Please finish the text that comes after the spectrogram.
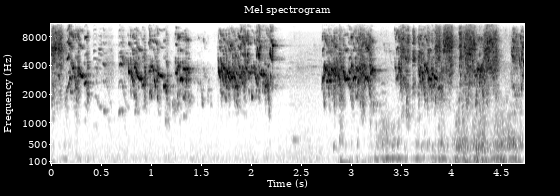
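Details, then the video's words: Budgie breeding pair calling in harsh, scratchy chirp bursts about a second long, separated by short gaps, with soft low rustle beneath the later calls. "Cute Budgies Chirping Sounds | Beautiful Budgies Breeding Pair"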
